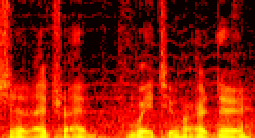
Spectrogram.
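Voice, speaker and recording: Low-voiced male streamer, loose and cursing through live play, soft music underneath. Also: little pitch movement, moderate pace, vocal fry. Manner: casual, swearing, reacting to play. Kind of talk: live gameplay commentary.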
